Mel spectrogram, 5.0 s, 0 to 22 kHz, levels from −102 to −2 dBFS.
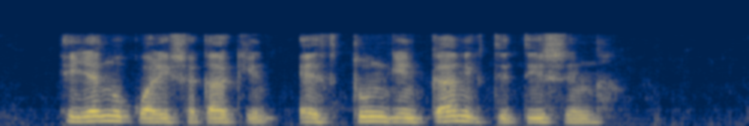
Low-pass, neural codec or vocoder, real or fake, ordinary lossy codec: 7.2 kHz; codec, 16 kHz, 4.8 kbps, FACodec; fake; AAC, 64 kbps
